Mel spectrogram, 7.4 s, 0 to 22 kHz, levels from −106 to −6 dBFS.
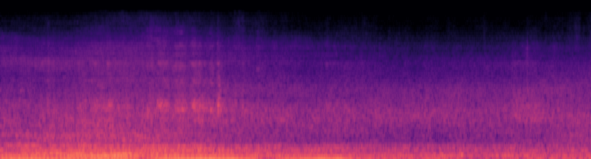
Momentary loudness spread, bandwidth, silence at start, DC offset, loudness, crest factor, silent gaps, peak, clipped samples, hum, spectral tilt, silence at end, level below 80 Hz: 11 LU; 10 kHz; 0 s; under 0.1%; -42 LUFS; 14 dB; none; -26 dBFS; under 0.1%; none; -7 dB/octave; 0 s; -42 dBFS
